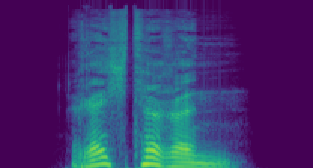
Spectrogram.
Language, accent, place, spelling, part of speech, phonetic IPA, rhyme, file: German, Germany, Berlin, rechteren, adjective, [ˈʁɛçtəʁən], -ɛçtəʁən, De-rechteren.ogg
- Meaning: inflection of recht: 1. strong genitive masculine/neuter singular comparative degree 2. weak/mixed genitive/dative all-gender singular comparative degree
